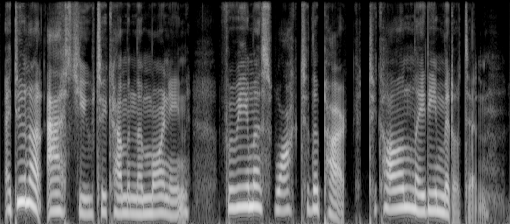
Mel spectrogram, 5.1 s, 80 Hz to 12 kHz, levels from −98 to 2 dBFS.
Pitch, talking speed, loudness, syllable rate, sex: 225 Hz, 260 wpm, -20 LUFS, 6.0 syllables/s, female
